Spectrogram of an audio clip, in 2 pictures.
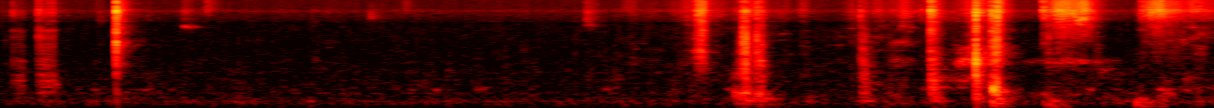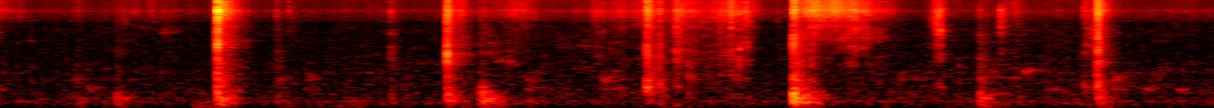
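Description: Cards being handled during a game: an irregular series of quiet, sharp clicks and flicks with pauses between them, and no voices.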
